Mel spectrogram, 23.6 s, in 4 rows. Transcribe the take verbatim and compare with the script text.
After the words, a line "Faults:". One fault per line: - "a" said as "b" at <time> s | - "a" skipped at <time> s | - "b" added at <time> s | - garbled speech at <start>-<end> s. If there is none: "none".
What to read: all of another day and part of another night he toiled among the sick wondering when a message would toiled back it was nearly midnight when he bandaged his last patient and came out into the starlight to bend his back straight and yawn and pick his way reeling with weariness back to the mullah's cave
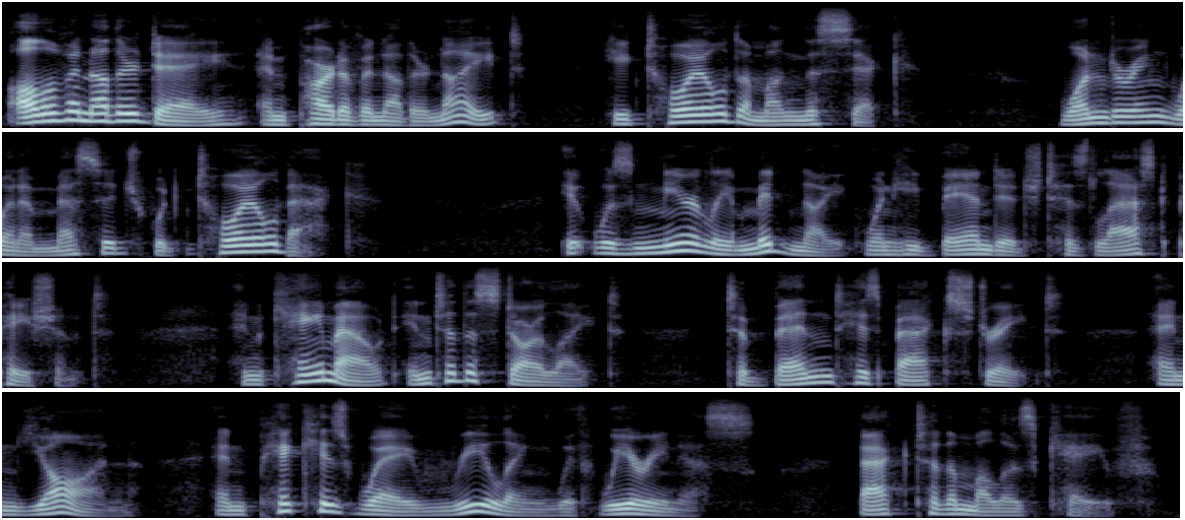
all of another day and part of another night he toiled among the sick wondering when a message would toiled back it was nearly midnight when he bandaged his last patient and came out into the starlight to bend his back straight and yawn and pick his way reeling with weariness back to the mullah's cave
Faults:
none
